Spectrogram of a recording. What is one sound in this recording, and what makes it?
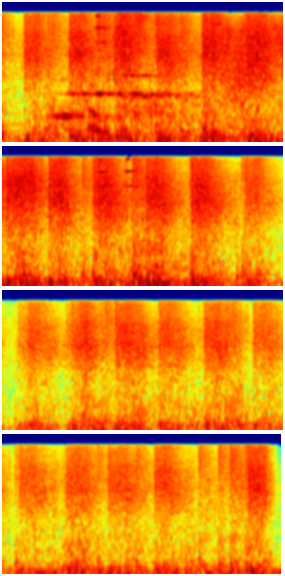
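Game creatures clash with dull hits.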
